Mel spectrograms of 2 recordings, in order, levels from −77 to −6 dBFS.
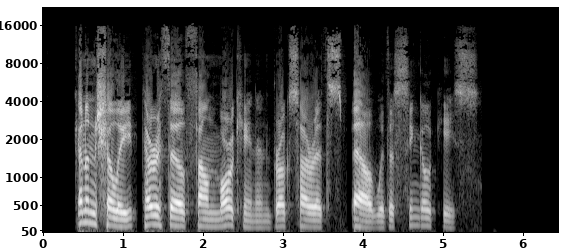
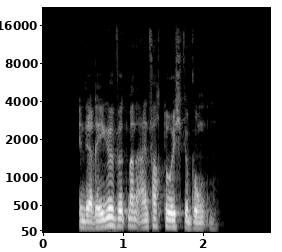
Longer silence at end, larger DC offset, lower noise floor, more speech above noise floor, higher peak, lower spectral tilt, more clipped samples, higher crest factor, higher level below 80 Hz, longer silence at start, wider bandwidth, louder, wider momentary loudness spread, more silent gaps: first, 1 s vs 0.7 s; neither; about the same, -84 dBFS vs -81 dBFS; about the same, 67 dB vs 65 dB; about the same, 0 dBFS vs -2 dBFS; second, -3 dB/octave vs -8 dB/octave; neither; about the same, 16 dB vs 16 dB; first, -56 dBFS vs -62 dBFS; about the same, 0.4 s vs 0.45 s; about the same, 16 kHz vs 15 kHz; about the same, -16 LUFS vs -17 LUFS; first, 13 LU vs 8 LU; neither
